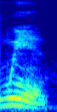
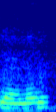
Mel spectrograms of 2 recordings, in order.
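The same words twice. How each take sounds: First: The name is said with its native pronunciation. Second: The name is sounded out as it is spelled. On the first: "the actual way of pronouncing it is Nguyen" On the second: "I like to pronounce it Nguyen phonetically"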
